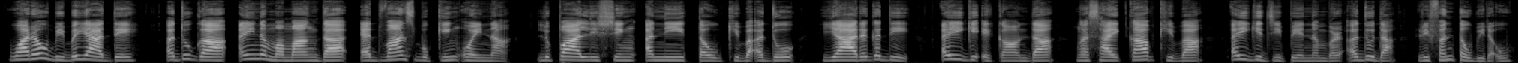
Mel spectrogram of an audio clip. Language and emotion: Manipuri, neutral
